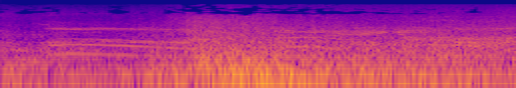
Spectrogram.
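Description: A vehicle crashes into a trailer with a heavy thud.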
